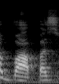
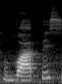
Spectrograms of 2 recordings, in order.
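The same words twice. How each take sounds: First: वापस with no ई, vaapas; correct form. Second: वापिस with an ई on प, vaapis; wrong form. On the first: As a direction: says वापस plainly as the right form. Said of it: "वापस होता है". (सही उच्चारण वापस) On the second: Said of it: "वापिस नहीं होता". (गलत उच्चारण वापिस) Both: Shown as a demonstration.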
